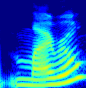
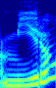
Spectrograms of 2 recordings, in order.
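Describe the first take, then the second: First: First syllable of "Miro" rhymes with "my". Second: First syllable of "Miro" sounds like "me"; Miro as MEE-ro. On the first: Host unsure of the board tool's name, says Miro as MY-ro. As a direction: say "Miro" with a long eye, MY-ro. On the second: Host offers another way to say the tool's name, Miro as MEE-ro. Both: Shown as a demonstration. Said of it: "I never know how to say this".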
